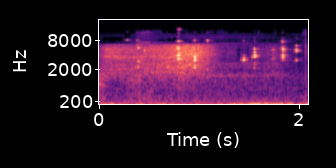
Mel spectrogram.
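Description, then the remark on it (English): Faint, quick keyboard clicks tapping out in two loose bursts, light against a soft hiss, with no one speaking. “Okay, just say what I'm typing”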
